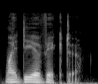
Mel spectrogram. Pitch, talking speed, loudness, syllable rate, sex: 105 Hz, 180 wpm, -16 LUFS, 5.4 syllables/s, male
